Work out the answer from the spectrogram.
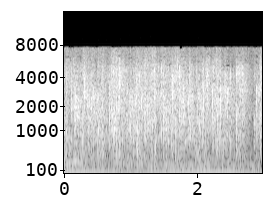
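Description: A quiz show studio audience applauds in dense, steady clapping that holds at an even level throughout, with no talking.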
